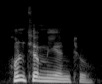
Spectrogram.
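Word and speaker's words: ayuntamiento: It's not Torah. I got the beginning wrong. Hunter Mento. Hunter Mento.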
